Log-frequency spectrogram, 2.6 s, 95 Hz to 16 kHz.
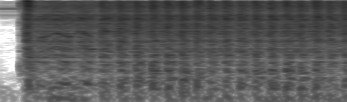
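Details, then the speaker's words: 2007 GMC Yukon V8 after cylinder 1 repair (new DOD lifter, pushrods, head gasket, head refitted; compression up from 5 to 160 psi): clear-flood cranking with throttle floored gives steady even chug, no uneven beats; normal cranking. "so now you can hear it hitting even"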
